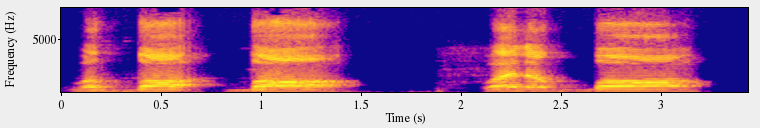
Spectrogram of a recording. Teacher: bukaan bagi huruf dad, huruf isti'la adalah bukaan yang luas kerana dia adalah huruf yang tebal.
